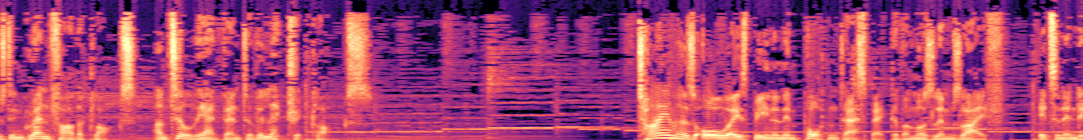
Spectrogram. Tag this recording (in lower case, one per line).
music
speech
